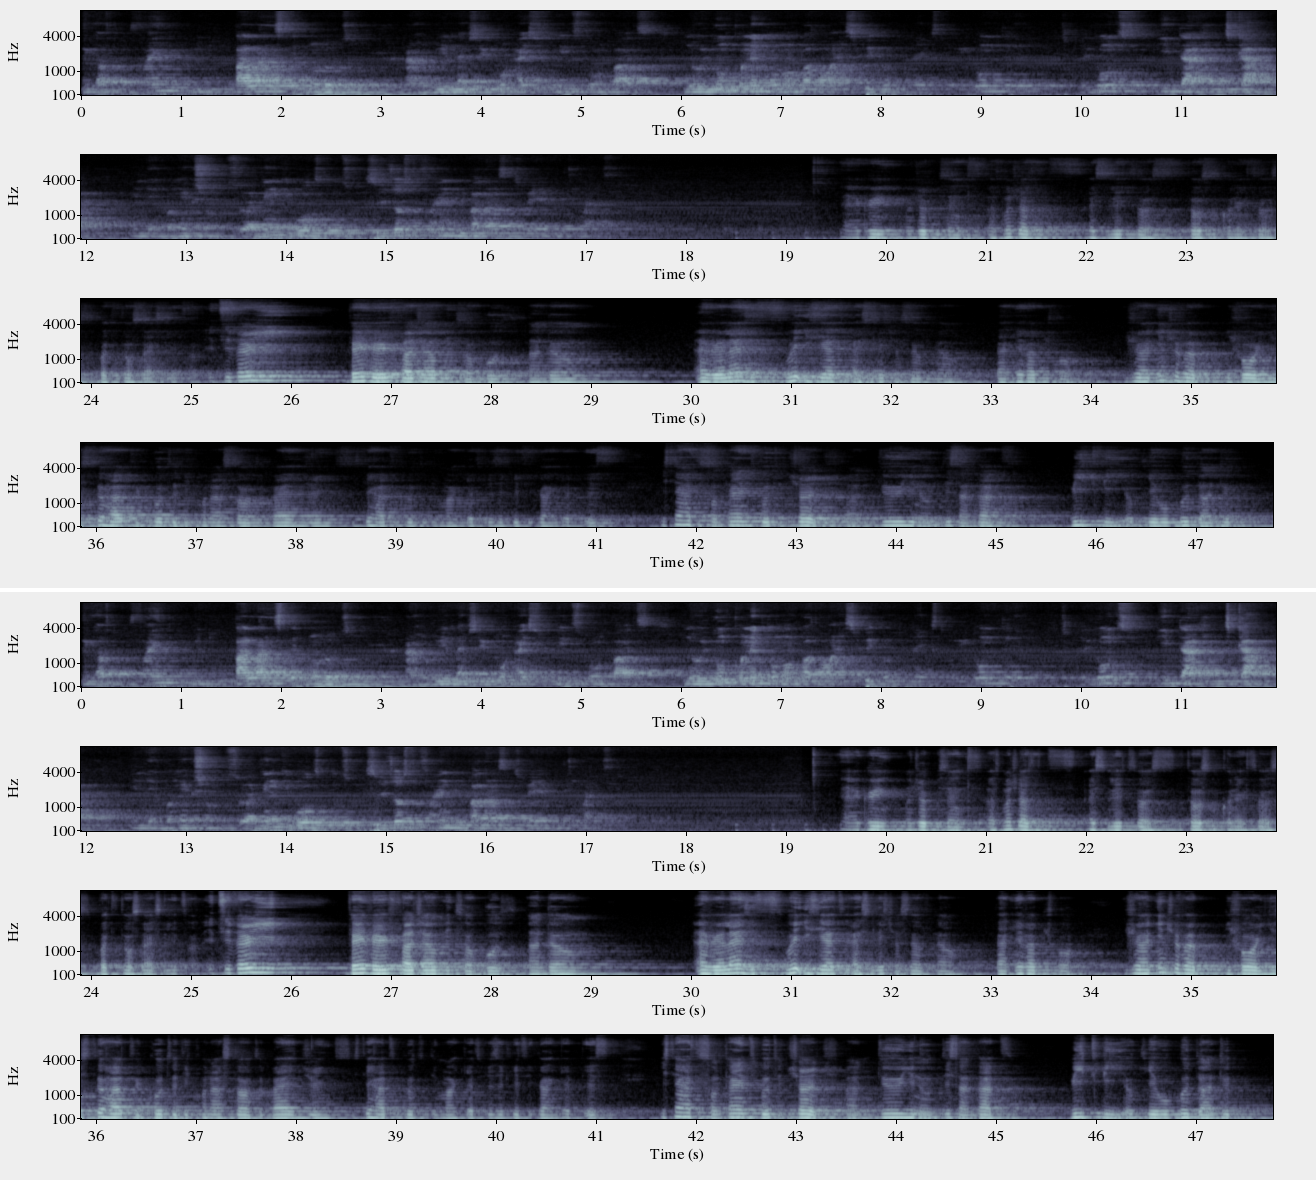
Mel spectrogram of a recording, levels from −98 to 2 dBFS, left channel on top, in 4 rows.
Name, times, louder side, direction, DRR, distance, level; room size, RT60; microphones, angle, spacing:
voice 1, 0.0-2.8 3.2-9.5 9.9-11.9 12.2-17.2 17.7-17.8, right 1 dB, 25° right, 1 dB, 2.8 m, -36 dB
voice 2, 19.5-21.5 22.0-22.7 23.0-25.9 26.5-29.0 30.0-32.7 33.1-33.8 34.3-35.1 35.3-38.3 38.7-41.0 41.8-42.8 43.0-43.2 43.5-45.0 45.7-47.3, right 2 dB, 70° right, 8 dB, 0.7 m, -26 dB
19.0 x 7.6 x 9.8 m, 2.5 s
head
